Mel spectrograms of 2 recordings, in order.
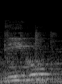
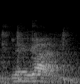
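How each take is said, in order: First: It is pronounced with English sounds. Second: It is pronounced with Spanish sounds. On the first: "I'm going to pronounce it in English first" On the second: "and then I'm going to pronounce it in Spanish"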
